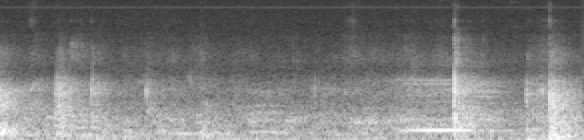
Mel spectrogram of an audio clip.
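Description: Bare feet thumping and landing on foam floor mats as children perform jumping kicks: several short thumps in the first second or so, then a louder sharp smack about three and a half seconds in, just after a brief held vocal sound.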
